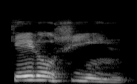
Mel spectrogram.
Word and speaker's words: kerosene: Gessner, ok, and then kerosene, el que tiene la primera E, en inglés se pronuncia E. Kerosene y luego la ENE al final, esa sí queda como I.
